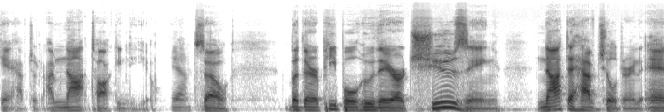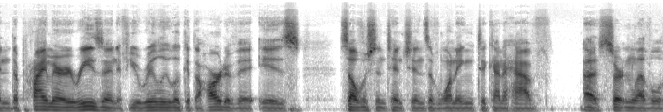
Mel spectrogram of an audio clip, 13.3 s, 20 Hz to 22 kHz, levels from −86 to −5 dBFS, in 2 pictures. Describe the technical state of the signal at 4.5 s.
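At 4.5 s, automatic gain rising is underway from 0.48 to 4.95 s: the gain control keeps lifting a quiet input, so speech and background swell together by about 8 dB.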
